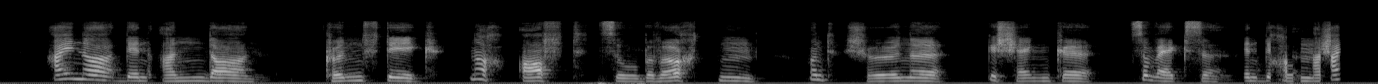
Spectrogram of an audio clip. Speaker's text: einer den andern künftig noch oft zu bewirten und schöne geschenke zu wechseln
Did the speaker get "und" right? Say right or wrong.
right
